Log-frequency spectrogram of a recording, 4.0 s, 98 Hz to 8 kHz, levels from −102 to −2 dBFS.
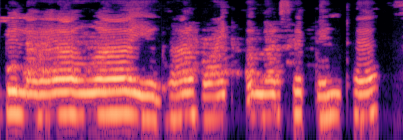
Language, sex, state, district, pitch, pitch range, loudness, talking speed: Hindi, female, Bihar, Sitamarhi, 215 Hz, 205-225 Hz, -19 LUFS, 165 wpm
